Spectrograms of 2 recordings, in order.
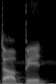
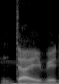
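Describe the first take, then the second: First: The middle consonant is a b sound. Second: The middle consonant is a v sound. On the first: "everyone calls it David" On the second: "David in English"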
